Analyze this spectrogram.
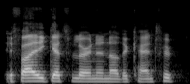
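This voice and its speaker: A man's voice: mid-range voice, monotone, a little fast, pushed and bright, clean tone. A man casually asking rules questions as a player in a tabletop game.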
